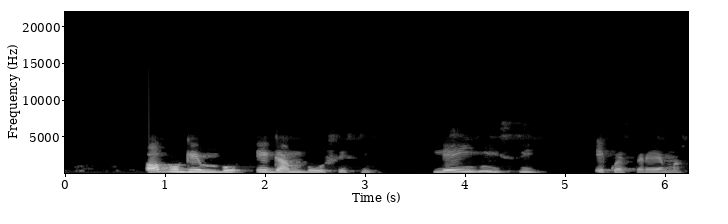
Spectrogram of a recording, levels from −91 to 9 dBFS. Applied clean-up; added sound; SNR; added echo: none; none; none; none.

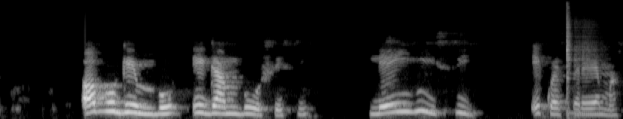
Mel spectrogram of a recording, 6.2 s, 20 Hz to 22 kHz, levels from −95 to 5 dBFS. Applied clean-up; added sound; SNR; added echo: neural mask model RNNoise.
